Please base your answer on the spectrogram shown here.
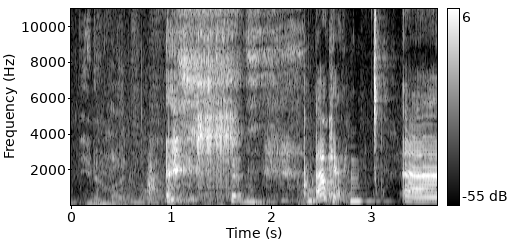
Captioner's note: trustees chuckling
